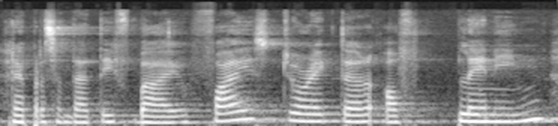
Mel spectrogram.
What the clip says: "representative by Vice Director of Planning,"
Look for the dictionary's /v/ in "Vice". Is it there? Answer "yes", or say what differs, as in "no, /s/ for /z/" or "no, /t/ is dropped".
no, /f/ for /v/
